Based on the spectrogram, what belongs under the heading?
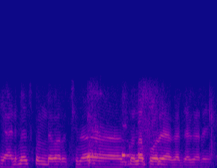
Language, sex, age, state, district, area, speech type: Odia, male, 18-30, Odisha, Malkangiri, urban, conversation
